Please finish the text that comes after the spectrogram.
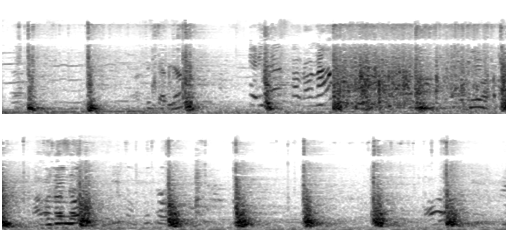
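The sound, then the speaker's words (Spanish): A string of about a dozen heavy, hollow blows strikes a car body in an uneven rhythm, with a noisy crash of the driver's side-window glass breaking partway through and muffled voices underneath. “Esos golpes son, supongo, al auto. Al auto, sí. rompió el vidrio lateral.”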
